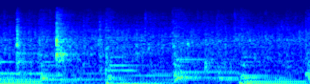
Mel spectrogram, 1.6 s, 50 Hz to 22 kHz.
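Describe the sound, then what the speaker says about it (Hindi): Chicken pieces fry with ginger garlic paste in a pan for nihari, a steady close sizzle with a few stirring knocks, and no one talking. "और सिर्फ 1 से 2 मिनट हम अदरक लहसुन के साथ चिकन को फ्राई करेंगे।"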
